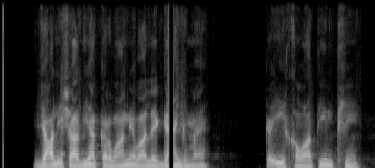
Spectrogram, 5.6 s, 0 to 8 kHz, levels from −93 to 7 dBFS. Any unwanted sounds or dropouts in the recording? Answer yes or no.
yes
